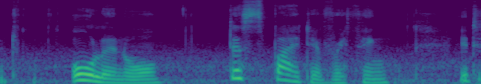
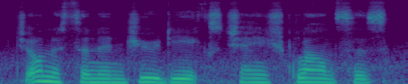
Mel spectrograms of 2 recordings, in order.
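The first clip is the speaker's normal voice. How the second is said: ordinary delivery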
